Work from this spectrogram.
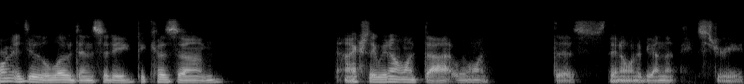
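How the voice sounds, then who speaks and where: A man with a slight Texan accent and a dark, mellow tone speaks at a moderate pace and a fairly low pitch, with very wide pitch swings, big swings in loudness, and long, frequent pauses. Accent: Texas accent, slight. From Texas. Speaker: video game streamer. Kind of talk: gameplay commentary; casual chat. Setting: live stream. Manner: casual, chatty.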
